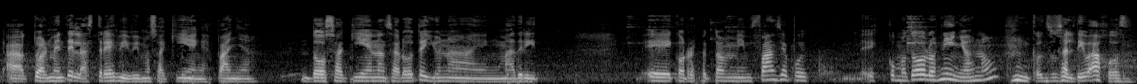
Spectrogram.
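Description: A woman's voice: low-pitched, fairly even intonation, moderate pace, a little hiss or hum. A woman from Peru with a Peruvian accent, talking casually as a guest in a radio interview.

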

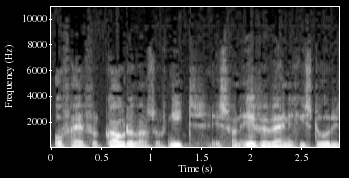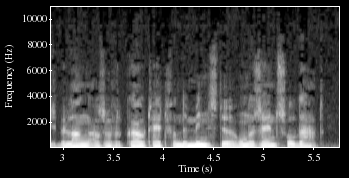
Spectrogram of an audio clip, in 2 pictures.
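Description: A man acting as the sober narrator of a historical war story in a radio play, measured and reflective. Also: deep voice, fairly even intonation, slightly rough.

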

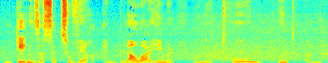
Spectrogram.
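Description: A woman's voice: medium pitch, very animated, moderate pace, darkish tone, slight background noise, lightly acted. A woman playing a tour guide in a radio play, talking in an informal, conversational, anecdotal way. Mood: chatty, anecdotal. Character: chatty, informal female tour guide at a seaside visitor site. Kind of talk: casual guided-tour talk.

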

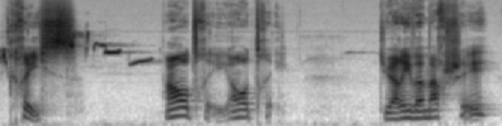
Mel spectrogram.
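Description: A woman playing a kindly old master and healer in an audio drama, attentive and gently authoritative. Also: mid-range voice, lively intonation, takes it slowly, slight background noise. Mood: welcoming, caring.

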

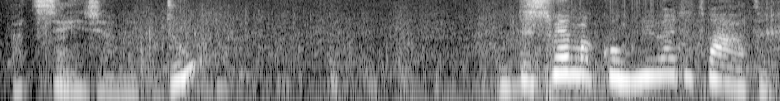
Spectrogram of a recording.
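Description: An actress playing a sceptical, practical female travelling companion in a Dutch radio play, brisk and exasperated. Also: high voice, sing-song. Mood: curious, excited. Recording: very loud car noise behind.

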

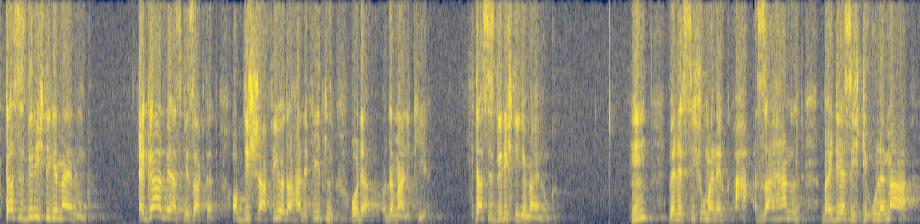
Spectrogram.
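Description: A man's voice: high voice, a bit bright. A man teaching a religious lesson to students, emphatic and repetitive, with frequent rhetorical questions, sometimes searching for words. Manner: emphatic, repeats key phrases, asks rhetorical questions.

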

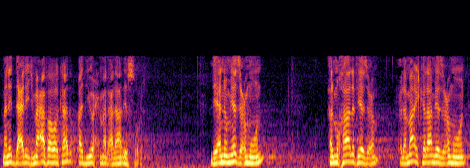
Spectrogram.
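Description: A man teaching a class on Islamic law in a mosque, quizzing students with quick rhetorical prompts. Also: fairly high pitch, fairly even intonation, gravelly. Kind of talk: classroom lecture with questions to students. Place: mosque study circle. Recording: dull lo-fi recording in a reverberant hall.

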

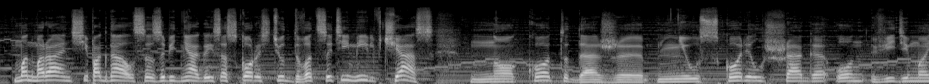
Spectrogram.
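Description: A man narrating a humorous literary story for an audiobook in an expressive, measured, theatrical way. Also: mid-range voice.

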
